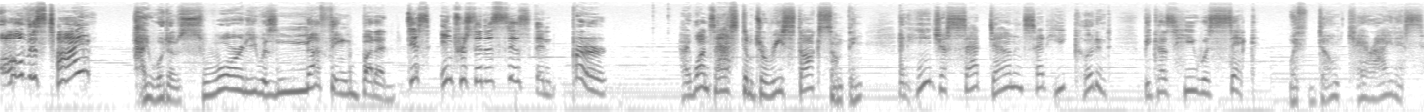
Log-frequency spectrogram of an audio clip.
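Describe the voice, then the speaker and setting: A put-on character voice, fairly high in pitch with very wide pitch swings, at a moderate pace over clear music in the background. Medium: video game. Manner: flowery, theatrical, over-polite; says purr aloud.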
